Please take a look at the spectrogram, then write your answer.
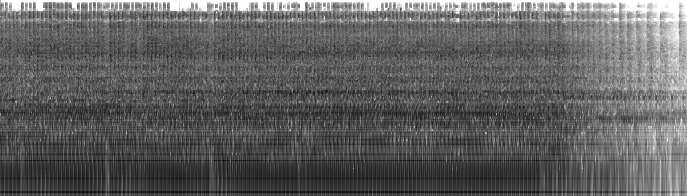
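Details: Honda-powered Husqvarna self-propelled push mower, single-cylinder, after carburetor cleaning (previously started but wouldn't stay running): steady, even drone at constant speed, no misses or knocks, clean wind-down at shutoff; normal running.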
